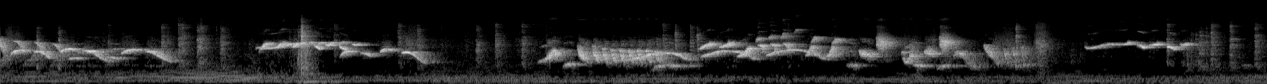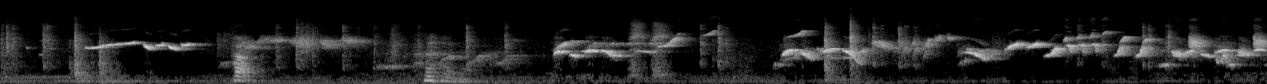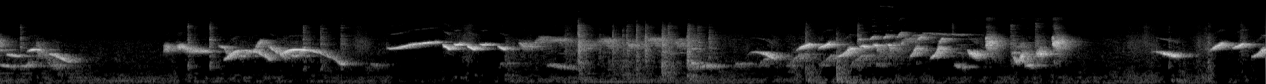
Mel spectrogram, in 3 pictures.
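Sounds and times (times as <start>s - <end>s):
songbird singing: 0.0s - 26.3s, 26.9s - 38.0s.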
